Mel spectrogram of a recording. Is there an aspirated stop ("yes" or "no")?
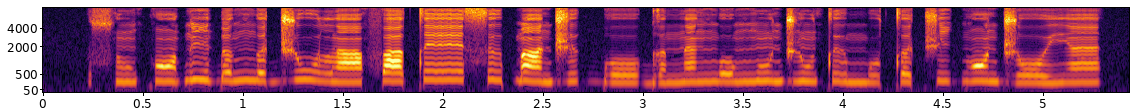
no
